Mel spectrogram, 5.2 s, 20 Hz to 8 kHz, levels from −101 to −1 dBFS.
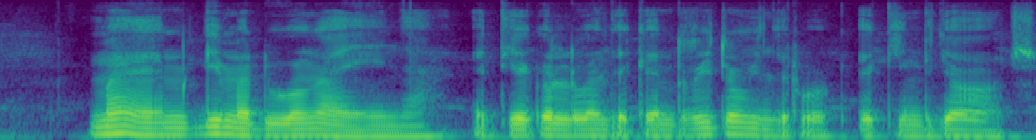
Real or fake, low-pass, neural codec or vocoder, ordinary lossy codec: real; none; none; none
